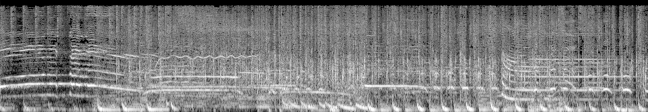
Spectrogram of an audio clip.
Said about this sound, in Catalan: T'han aplaudit més a tu que avui és divendres.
